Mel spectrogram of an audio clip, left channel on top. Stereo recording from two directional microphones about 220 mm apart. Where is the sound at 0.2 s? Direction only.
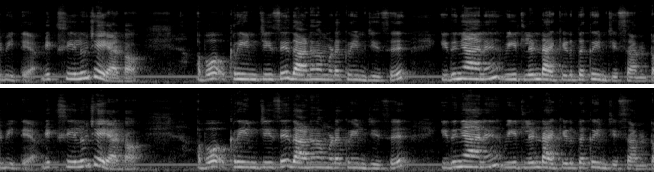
35° left (ahead or behind).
